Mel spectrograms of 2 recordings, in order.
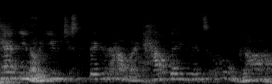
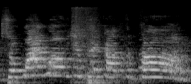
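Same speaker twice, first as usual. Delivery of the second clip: mock guard voice; 9 semitones higher, 8 dB louder than usual.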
